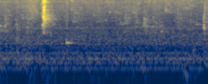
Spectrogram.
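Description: A single small drip or splash of water in a fish tank about half a second in, faint over a low steady hum.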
